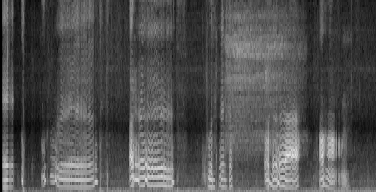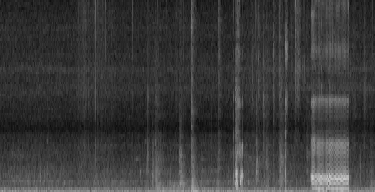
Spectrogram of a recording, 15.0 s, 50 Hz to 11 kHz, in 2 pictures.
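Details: NICU infant born at 32 weeks 6 days, upset by hiccups: loud rhythmic crying in repeated bursts fading into quieter fussing, brief cry again near end; infant cry.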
